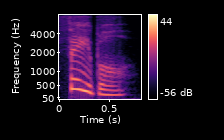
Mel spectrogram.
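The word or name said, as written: fable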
